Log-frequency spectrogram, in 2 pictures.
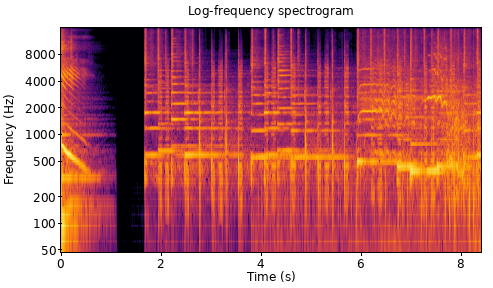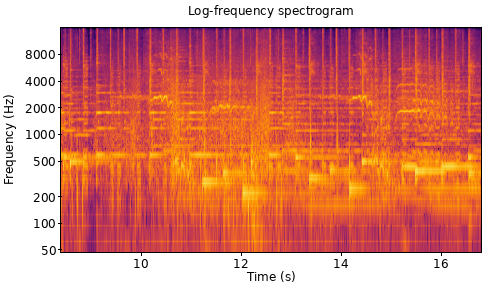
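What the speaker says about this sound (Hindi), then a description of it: "एक छबीला घोड़ा था, एक छबीली घोड़ी थी।" A cartoon horse neighs repeatedly and its hooves clip-clop in rhythm in a Hindi children's nursery rhyme, set against bright, upbeat music with dense melodic notes.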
